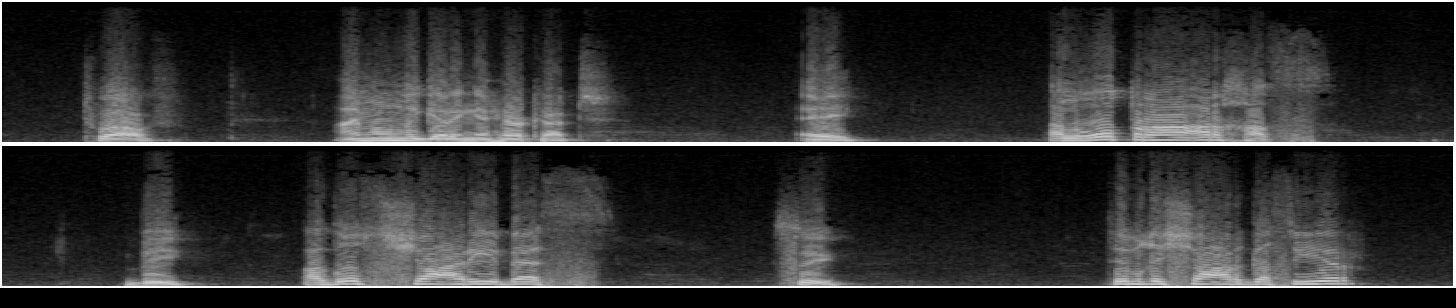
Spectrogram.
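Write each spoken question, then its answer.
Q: I'm only getting a haircut.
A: B: أقص شعري بس.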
